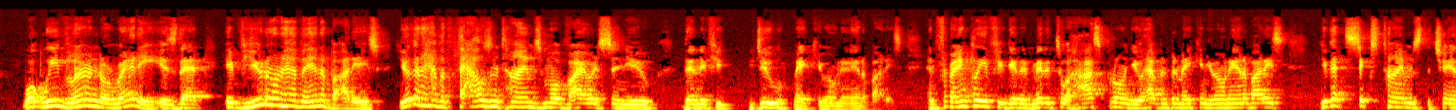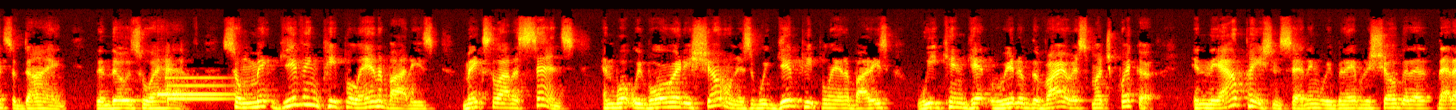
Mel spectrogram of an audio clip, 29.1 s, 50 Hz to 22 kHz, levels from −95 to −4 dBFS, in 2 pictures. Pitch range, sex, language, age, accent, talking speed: 125-160 Hz, male, English, 50-69, American, 205 wpm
